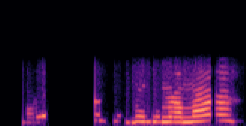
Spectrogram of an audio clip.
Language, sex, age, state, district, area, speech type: Bodo, female, 60+, Assam, Chirang, rural, conversation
